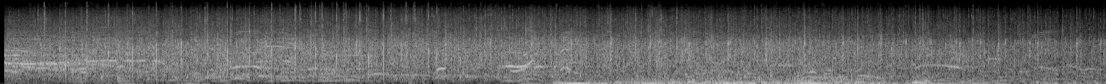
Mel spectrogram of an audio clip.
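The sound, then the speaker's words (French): Sustained applause from a large audience after a song fills the whole stretch, a dense steady clatter of clapping with some scattered voices and cheers mixed in, loud throughout. “sous vos applaudissements.”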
